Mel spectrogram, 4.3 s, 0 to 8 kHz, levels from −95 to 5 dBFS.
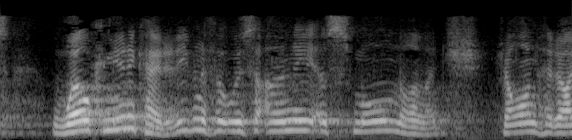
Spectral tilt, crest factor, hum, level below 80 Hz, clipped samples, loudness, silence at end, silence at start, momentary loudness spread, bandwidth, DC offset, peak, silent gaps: -11 dB/octave; 20 dB; none; -72 dBFS; under 0.1%; -27 LUFS; 0 s; 0 s; 16 LU; 5.8 kHz; under 0.1%; -6 dBFS; none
